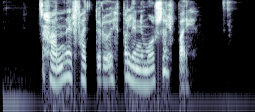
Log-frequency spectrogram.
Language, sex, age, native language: Icelandic, female, 40-49, Icelandic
